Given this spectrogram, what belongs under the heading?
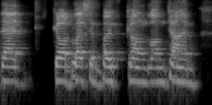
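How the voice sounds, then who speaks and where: Speaking at a fairly slow pace in a South London accent, a man with a fairly high pitch has a bright, sharp tone. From South London, England. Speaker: music industry manager. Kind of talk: interview. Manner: halting.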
